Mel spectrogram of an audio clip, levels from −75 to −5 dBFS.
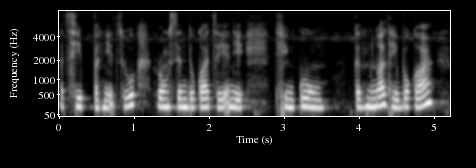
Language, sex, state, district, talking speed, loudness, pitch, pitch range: Mizo, female, Mizoram, Aizawl, 185 wpm, -16 LUFS, 200 Hz, 190-205 Hz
